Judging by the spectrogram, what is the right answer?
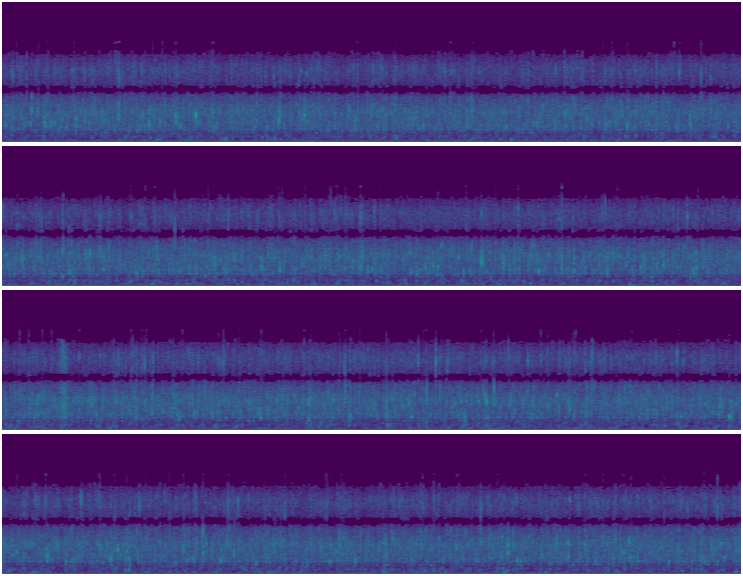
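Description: Steady rush of flowing water: an even hiss that does not change.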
